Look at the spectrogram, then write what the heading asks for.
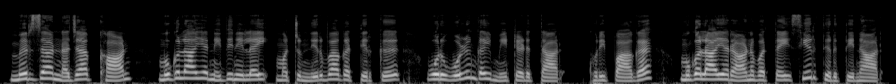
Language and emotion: Tamil, neutral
